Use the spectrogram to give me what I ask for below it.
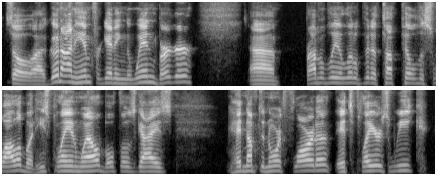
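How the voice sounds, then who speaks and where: A man with a bright, forceful voice in a dry, close recording, hosting a sports talk show. He recaps events conversationally, stopping on an "um" or "uh" now and then, a bit higher pitched than most men. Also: steady tone, moderate pace, no echo.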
